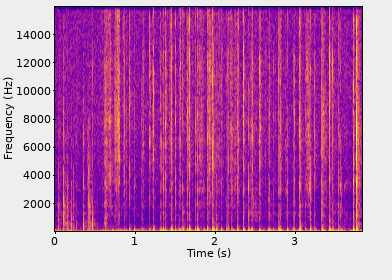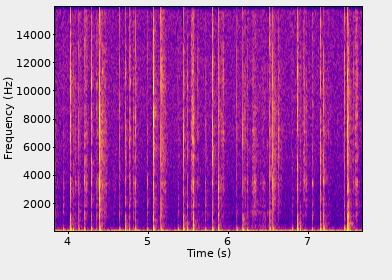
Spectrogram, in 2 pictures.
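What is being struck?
Antique photograph on thick cardboard mount.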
